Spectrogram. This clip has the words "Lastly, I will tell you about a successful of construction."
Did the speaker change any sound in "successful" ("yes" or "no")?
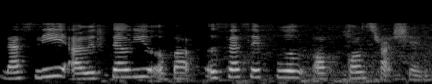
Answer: yes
